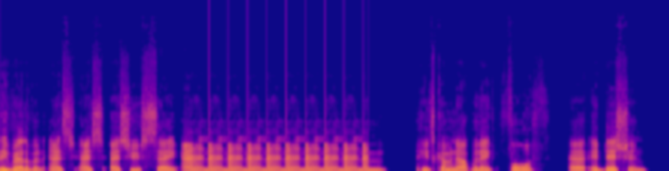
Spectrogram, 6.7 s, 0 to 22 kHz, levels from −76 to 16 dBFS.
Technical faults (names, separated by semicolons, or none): broken-record loop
